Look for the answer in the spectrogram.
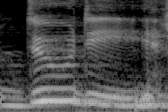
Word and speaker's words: Doody: Doudy, ça s'écrit comment ? – D-O-O-D-Y. – Ok, vraiment Doudy. – Doudy, ouais.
